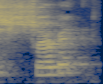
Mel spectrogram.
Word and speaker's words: sherbet: The last R out. It's actually sherbet.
